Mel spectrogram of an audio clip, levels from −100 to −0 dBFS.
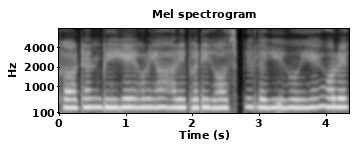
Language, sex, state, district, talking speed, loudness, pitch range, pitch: Hindi, female, Madhya Pradesh, Bhopal, 190 wpm, -14 LUFS, 280-295 Hz, 285 Hz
